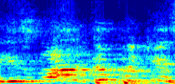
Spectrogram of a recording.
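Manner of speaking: very high hammed-up distraught mother; mock crying wail. Mother lamenting to the preacher about her son, mock crying wail. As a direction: burst out in pretend wailing. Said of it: "So she's crying".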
